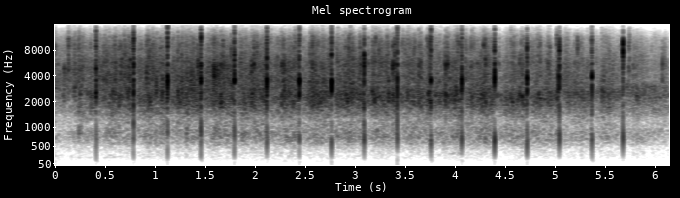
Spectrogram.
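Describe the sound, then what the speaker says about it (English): Sparse applause for a panel at a university COVID discussion event: a small audience claps in distinct, sharp strikes with a steady pulse, close and moderately loud, with no talking over it. "I want to first give a big round of applause to our panel."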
